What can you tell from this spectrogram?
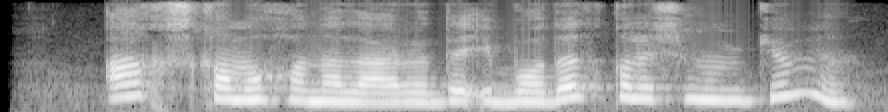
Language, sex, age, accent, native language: Uzbek, female, 18-24, Farg'ona, Uzbek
